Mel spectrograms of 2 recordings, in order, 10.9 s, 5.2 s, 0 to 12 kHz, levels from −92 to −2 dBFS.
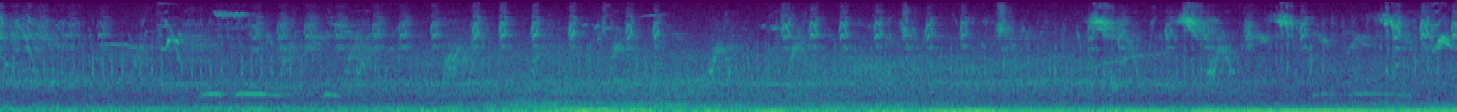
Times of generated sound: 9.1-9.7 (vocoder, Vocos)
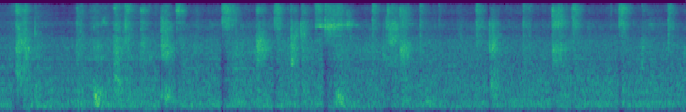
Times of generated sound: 0.0-1.4 (codec, HILCodec)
